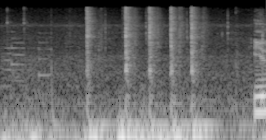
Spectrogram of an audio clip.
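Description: Computer keyboard clicking in a quick run of about eight keystrokes, starting about half a second in, over a low rumble. It is the sound of code being pasted and new lines being entered.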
